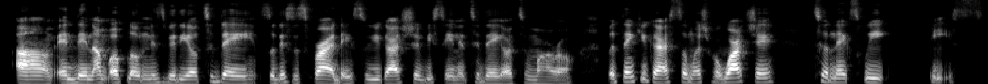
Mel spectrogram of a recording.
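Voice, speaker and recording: A woman's voice with vocal fry, very deep and low in pitch. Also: ordinary pitch variation, moderate pace. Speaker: TV reaction youtuber. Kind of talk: casual recap vlog. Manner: casual, conversational with fillers.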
